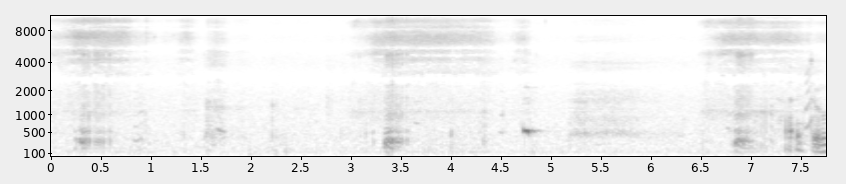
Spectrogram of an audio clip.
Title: Ic weakness snoring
